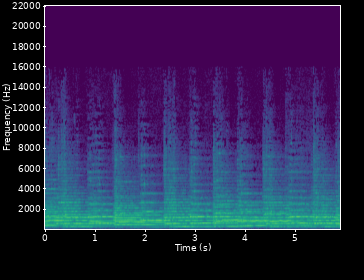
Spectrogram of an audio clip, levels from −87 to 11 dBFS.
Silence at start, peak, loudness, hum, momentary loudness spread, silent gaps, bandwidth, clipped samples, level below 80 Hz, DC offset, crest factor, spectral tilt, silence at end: 0 s; -4 dBFS; -17 LUFS; none; 1 LU; none; 14 kHz; under 0.1%; -80 dBFS; under 0.1%; 12 dB; -2 dB/octave; 0 s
